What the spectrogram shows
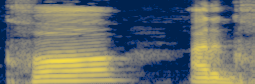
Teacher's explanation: উচ্চারণ করার সময় আমাদের একটু বেশি শ্বাসবায়ু খরচা হয়। তো বেশি শ্বাসবায়ু খরচা হয় বলে সেই জন্য এই বর্ণগুলোকে বলা হয়, কি বলা হয় না, মহাপ্রাণ ধ্বনি।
